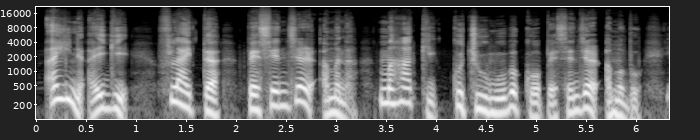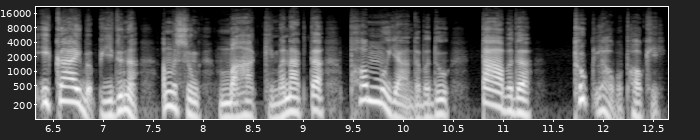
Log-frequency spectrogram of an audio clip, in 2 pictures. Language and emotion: Manipuri, disgusted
